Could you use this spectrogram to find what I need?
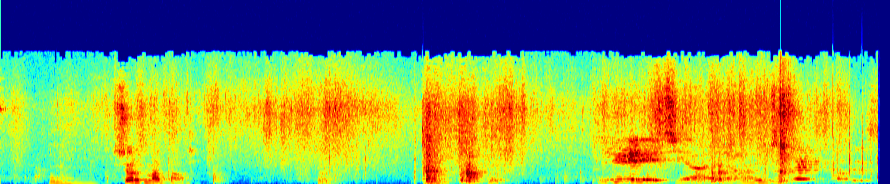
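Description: A young child babbles and chatters close by.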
